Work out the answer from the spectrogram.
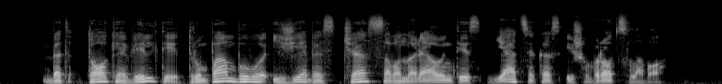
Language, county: Lithuanian, Klaipėda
